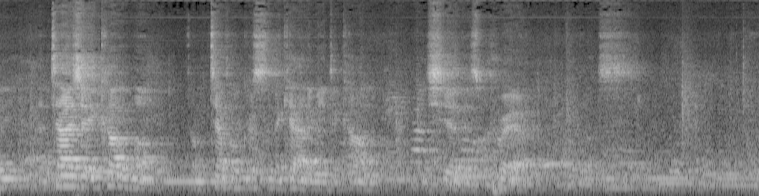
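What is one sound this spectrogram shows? An older man speaks through a microphone in an echoing hall.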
